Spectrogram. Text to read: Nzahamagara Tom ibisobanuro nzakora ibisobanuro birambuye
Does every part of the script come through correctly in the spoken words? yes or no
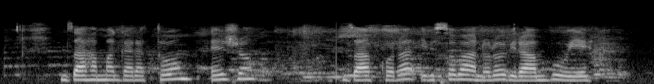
no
